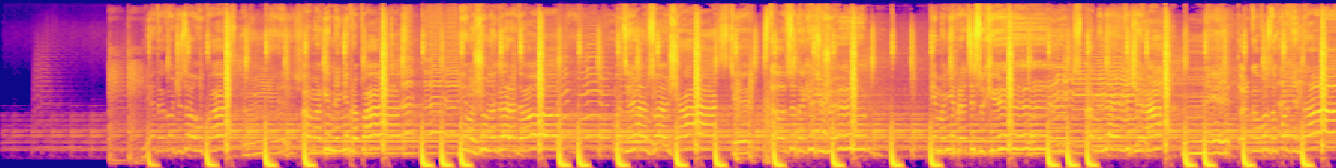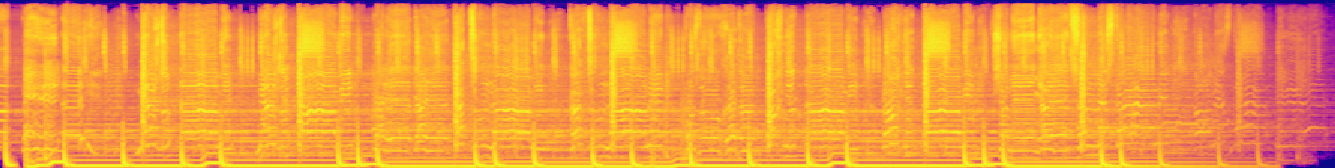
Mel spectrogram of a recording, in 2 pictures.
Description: женский голос
Bass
